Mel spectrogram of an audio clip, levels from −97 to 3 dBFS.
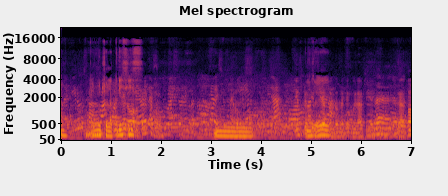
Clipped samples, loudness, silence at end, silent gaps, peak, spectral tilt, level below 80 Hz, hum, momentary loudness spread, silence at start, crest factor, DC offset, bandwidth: under 0.1%; -29 LUFS; 0 s; none; -10 dBFS; -7 dB/octave; -62 dBFS; none; 10 LU; 0 s; 18 dB; under 0.1%; 16 kHz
